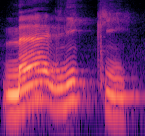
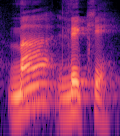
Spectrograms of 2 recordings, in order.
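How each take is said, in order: First: The vowels after the l sound like i. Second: The vowels after the l sound like e. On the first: The speaker calls it right. "I, I toujours" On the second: The speaker calls it wrong. "Maleke, c'est faux"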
